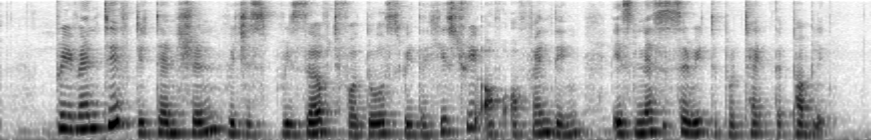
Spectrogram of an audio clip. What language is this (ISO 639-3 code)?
eng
